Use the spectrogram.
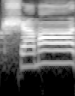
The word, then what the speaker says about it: ক্ষমা: ক্ষমা আছে না, ক্ষমা, এই যে ক্ষয়ের উচ্চারণ হলো ক যোগ মূর্ধন্য স, অর্থাৎ ক্ষ রূপে উচ্চারিত হয়। ক্ষমা উচ্চারণ হবে ক্ষমা। দুর্গা শিবা ক্ষমা ধাত্রী, দুর্গা শিবা ক্ষমা ধাত্রী।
